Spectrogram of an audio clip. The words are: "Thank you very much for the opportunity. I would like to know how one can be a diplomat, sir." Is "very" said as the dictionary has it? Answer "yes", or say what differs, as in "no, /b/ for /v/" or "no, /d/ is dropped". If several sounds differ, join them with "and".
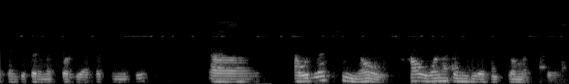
no, /f/ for /v/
